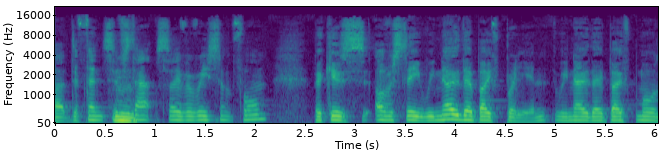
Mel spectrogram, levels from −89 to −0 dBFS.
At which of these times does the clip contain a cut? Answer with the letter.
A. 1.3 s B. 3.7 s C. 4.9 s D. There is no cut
D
